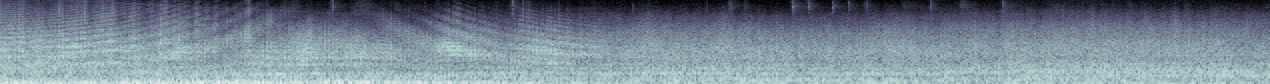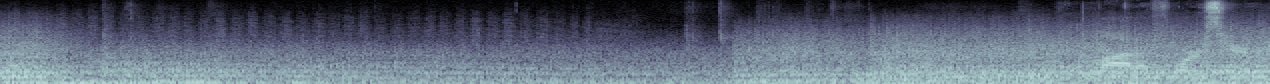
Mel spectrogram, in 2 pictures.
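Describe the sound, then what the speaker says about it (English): Heavy roaring surge of a Mamba spaceship's boost in Elite Dangerous, loud at first with a sweeping whoosh, easing down midway then swelling again near the end, while a voice talks over it. "Here's a boost."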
